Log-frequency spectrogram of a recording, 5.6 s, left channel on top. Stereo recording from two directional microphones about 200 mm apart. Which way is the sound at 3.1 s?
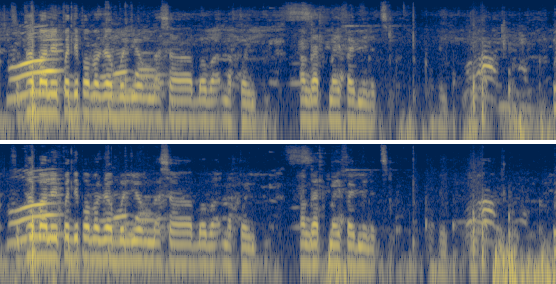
35° right (ahead or behind).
